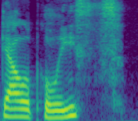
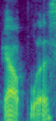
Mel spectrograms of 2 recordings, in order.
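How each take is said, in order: First: The ending carries an extra bouncy drawn-out sound. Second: The ending is plain without any extra sound. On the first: This is how a local says it. "If I was a native, I would call it Gallipolis and uh, get that extra little bouginess on the end" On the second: This marks the speaker as an outsider. "I call it Gallipolis. So they know I'm an import immediately"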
